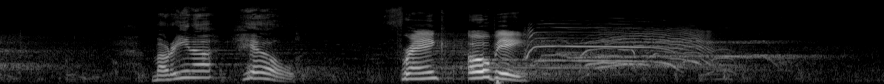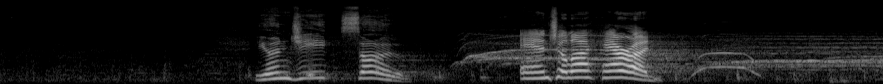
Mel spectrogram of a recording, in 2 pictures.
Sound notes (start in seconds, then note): 5.3 cheering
